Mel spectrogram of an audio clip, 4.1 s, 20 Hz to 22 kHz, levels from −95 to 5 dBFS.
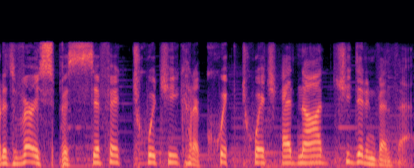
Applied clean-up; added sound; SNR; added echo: none; none; none; none.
